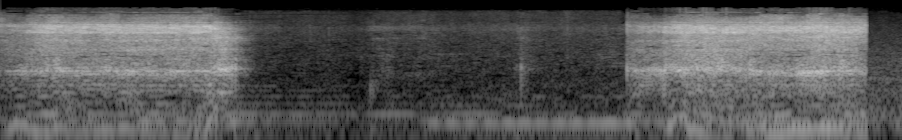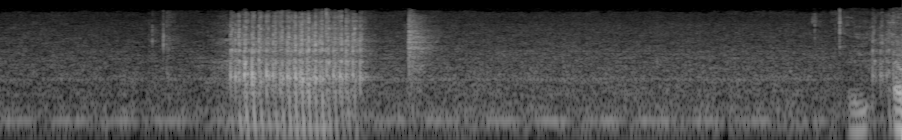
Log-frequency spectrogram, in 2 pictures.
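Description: Three rough, rattling snores come at an even pace with quiet breathing between and no pauses or gasps. This is simple, normal snoring.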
